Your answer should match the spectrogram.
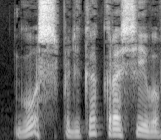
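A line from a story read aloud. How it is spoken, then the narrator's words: Sighing. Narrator (Russian): вздохнул шериф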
